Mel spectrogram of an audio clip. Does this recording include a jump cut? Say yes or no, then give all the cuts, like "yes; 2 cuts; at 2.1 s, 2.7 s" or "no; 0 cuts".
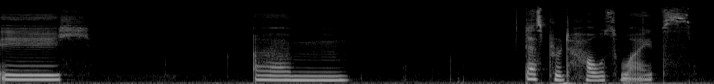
no; 0 cuts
